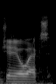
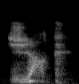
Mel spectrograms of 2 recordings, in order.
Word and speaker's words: Jacques: Cox Brian Cox Jaques it's not Jo X it's like the French Jacques book series and the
